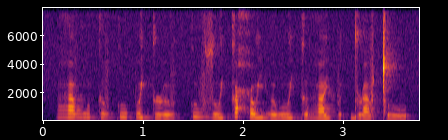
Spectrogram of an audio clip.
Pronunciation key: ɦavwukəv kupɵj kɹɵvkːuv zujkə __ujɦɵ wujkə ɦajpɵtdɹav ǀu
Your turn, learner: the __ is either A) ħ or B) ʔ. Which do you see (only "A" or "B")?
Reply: A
